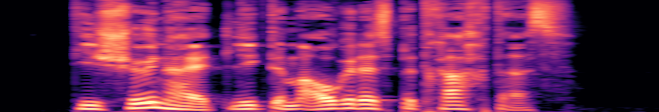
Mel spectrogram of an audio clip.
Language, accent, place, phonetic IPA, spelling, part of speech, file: German, Germany, Berlin, [diː ˈʃøːnhaɪ̯t likt ɪm ˈaʊ̯ɡə dɛs bəˈtʁaχtɐs], die Schönheit liegt im Auge des Betrachters, proverb, De-die Schönheit liegt im Auge des Betrachters.ogg
- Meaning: beauty is in the eye of the beholder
